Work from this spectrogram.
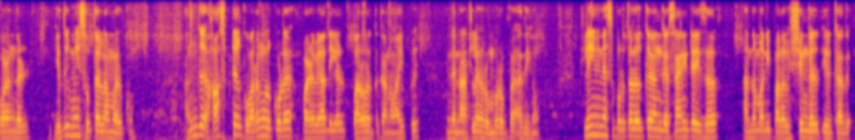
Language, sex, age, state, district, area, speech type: Tamil, male, 18-30, Tamil Nadu, Nagapattinam, rural, spontaneous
